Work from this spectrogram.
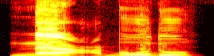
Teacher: Huruf Ain ni keluar daripada tengah kerongkong, nipis dan lunak. Cara dia kita kena sempit di tengah kerongkong.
